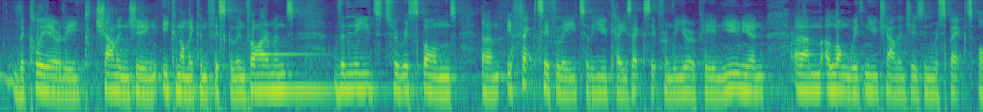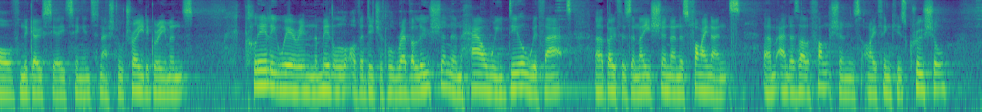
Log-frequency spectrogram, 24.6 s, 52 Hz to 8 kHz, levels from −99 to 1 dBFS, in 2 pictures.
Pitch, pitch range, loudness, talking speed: 130 Hz, 125-140 Hz, -20 LUFS, 160 wpm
